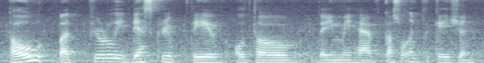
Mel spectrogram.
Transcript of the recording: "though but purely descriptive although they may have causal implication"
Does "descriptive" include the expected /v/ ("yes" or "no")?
yes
